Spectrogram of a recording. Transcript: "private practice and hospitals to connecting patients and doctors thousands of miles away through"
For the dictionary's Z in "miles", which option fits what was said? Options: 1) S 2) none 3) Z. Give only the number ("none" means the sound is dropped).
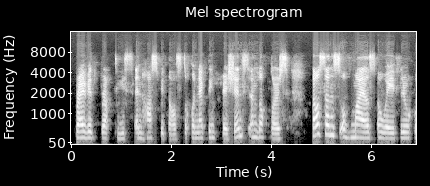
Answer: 1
